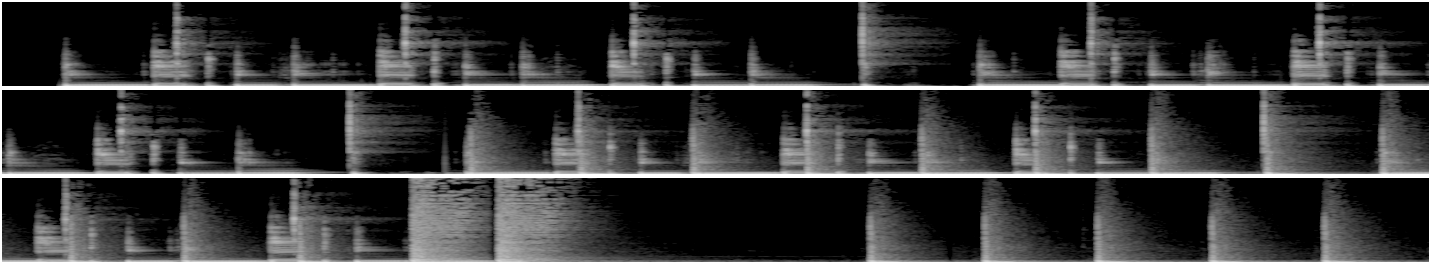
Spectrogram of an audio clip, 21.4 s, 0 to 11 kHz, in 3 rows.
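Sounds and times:
bass: 0.2s - 21.4s
drums: 8.9s - 17.3s, 18.6s - 21.4s.

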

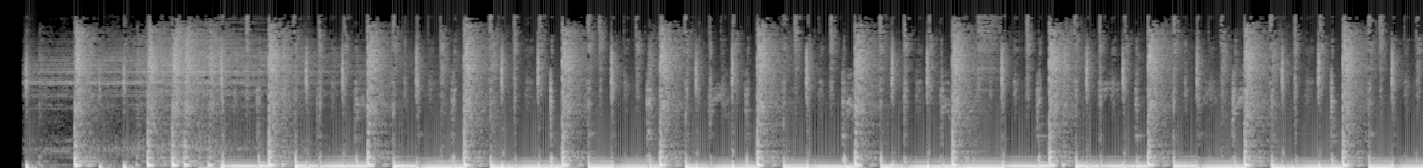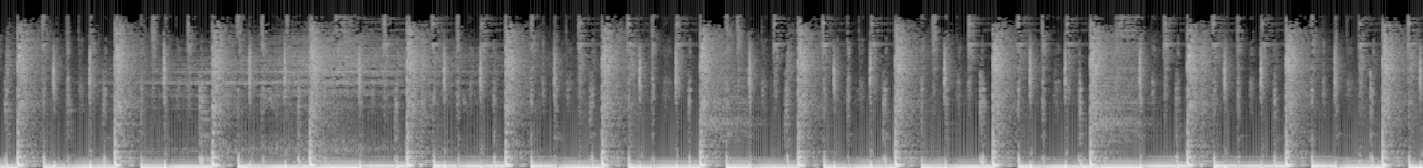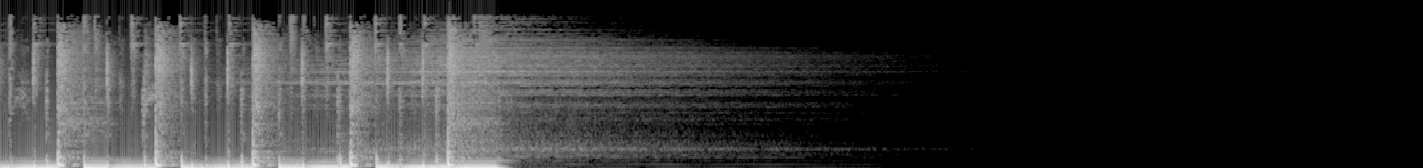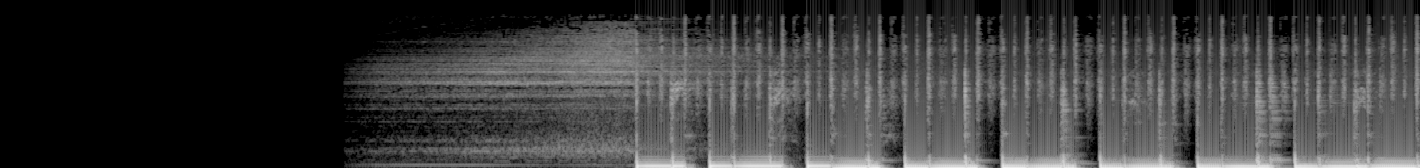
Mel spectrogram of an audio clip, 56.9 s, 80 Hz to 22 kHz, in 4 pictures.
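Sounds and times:
upbeat drum and bass music: 0.3s - 33.7s, 48.9s - 56.8s.

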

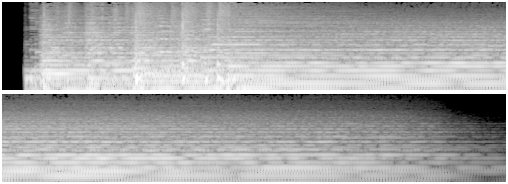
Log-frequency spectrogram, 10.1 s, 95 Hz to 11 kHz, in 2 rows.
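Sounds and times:
short music sting without electric guitar: 0.3s - 7.1s.

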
